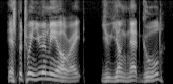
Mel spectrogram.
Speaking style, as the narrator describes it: he said, laughing

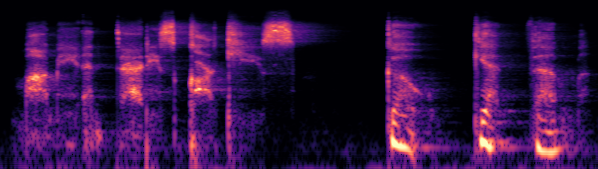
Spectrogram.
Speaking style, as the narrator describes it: The child killer whispered

